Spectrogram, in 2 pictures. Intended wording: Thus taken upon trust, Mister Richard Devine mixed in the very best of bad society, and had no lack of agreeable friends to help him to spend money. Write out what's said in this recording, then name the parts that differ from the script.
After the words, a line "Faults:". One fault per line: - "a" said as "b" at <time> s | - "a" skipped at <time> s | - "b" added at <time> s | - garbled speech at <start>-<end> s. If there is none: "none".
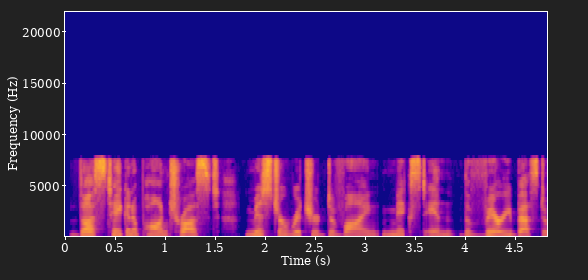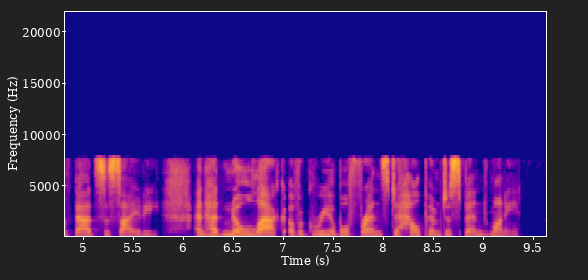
Thus taken upon trust, Mister Richard Devine mixed in the very best of bad society, and had no lack of agreeable friends to help him to spend money.
Faults:
none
